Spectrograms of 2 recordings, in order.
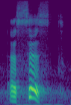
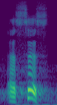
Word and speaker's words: assist: we have for example assist this is a verb the Swiss is in the second syllable assist okay apply apply lie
